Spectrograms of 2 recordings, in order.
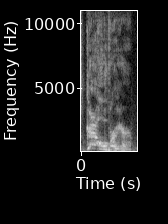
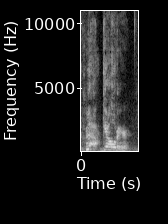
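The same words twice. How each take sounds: First: Mild Scorpion battle cry; a light take on the famous yell; imitating Scorpion. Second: High, harsh Scorpion battle cry; Scorpion yell. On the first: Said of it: "Scorpion comes in and goes". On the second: Retold or imitated. Scorpion pulling Cole away from Sub-Zero, yelling high. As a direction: bark it like the ninja hooking his foe. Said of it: "Scorpion goes".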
